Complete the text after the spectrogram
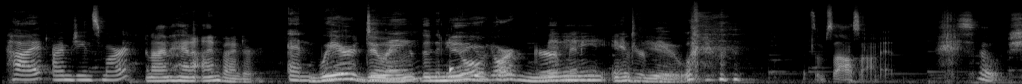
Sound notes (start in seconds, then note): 7.1 Jean chuckles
